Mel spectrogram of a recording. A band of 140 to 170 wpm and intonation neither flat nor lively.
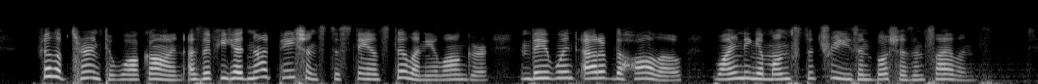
No: average, 180 wpm; average, 3.8 semitones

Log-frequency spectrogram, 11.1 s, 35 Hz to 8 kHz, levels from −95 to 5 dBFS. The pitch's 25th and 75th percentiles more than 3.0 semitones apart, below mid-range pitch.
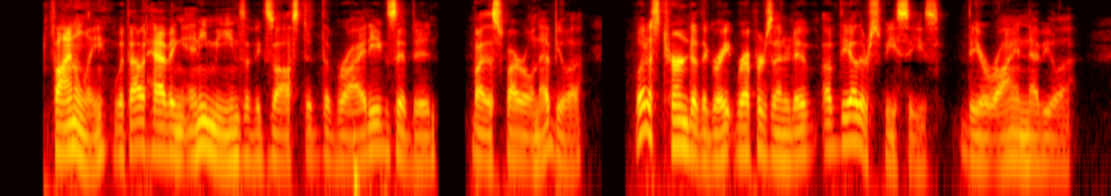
Yes: average, 4.3 semitones; low, 100 Hz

